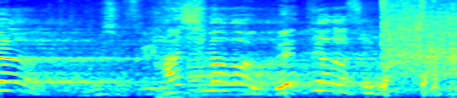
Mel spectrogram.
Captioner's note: rubbing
